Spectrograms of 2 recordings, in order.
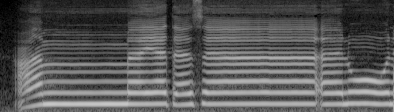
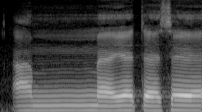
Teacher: مد متصل الواجب اربع حركات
